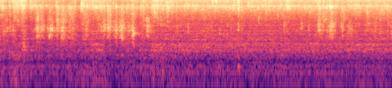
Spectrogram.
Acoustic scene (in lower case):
kitchen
